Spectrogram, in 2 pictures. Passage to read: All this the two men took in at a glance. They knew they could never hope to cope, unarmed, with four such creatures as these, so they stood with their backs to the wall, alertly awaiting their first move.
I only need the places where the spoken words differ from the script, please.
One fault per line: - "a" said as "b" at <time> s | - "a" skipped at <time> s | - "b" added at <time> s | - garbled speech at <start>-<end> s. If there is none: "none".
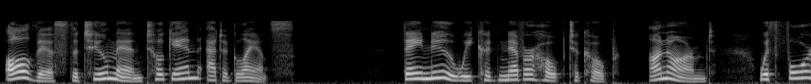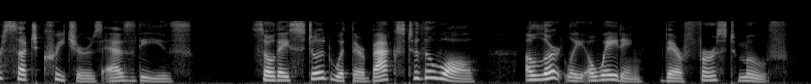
- "they" said as "we" at 4.5 s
